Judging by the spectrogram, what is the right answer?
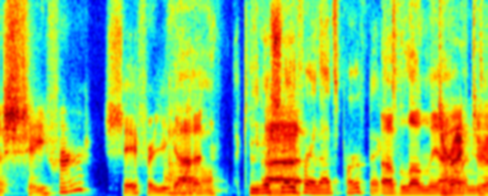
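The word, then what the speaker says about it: Akiva Schaffer: is Lucas tell me if I'm saying his name wrong uh Kea schaer schaer you got it Kea schaer that's perfect of lonelyland director of oh yeah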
